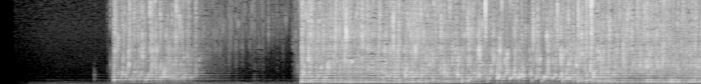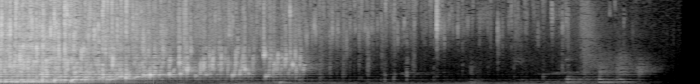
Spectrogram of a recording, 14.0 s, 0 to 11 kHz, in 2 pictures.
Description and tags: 20190102 Pouring Water into Toilet 1
drain, pour, bath, pouring, water, bathroom, sink, liquid, toilet, drip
